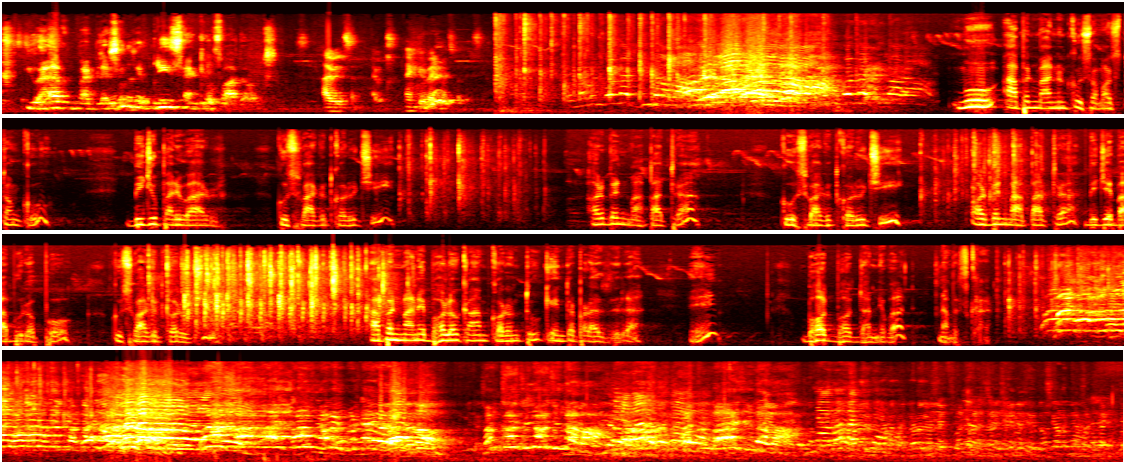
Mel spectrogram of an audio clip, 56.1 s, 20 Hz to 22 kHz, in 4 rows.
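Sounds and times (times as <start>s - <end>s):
crowd of men talking: 0.0s - 11.8s, 26.1s - 31.8s, 41.0s - 56.0s
scattered hand claps: 6.1s - 8.9s, 19.0s - 21.0s, 25.4s - 27.4s, 29.7s - 33.0s, 39.7s - 43.3s.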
